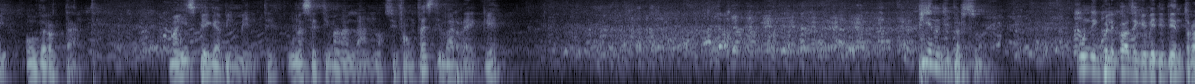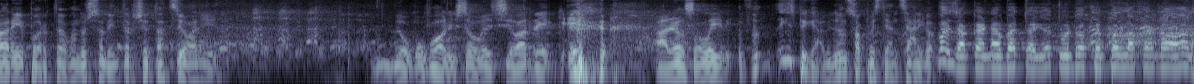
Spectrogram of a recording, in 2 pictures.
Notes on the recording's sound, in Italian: Registrato al Magnolia di Milano.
